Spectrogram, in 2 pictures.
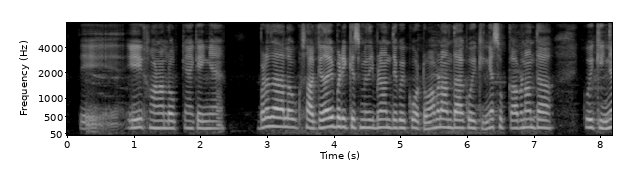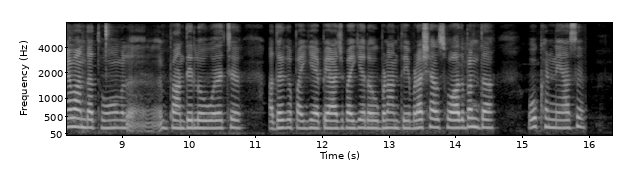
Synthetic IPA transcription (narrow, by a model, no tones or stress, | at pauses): t̪ḛːeːkʰaːnãːloːkːɛ̃ːkəijãː | bəɽaːzjaːd̪aːloːksaːɡeːd̪aːiːbəɽiːkɪsmẽːd̪iːbəɽ̃ãːnd̪eːkoːiːkoːʈʋãːbəɽ̃ãːnd̪aːkoːiːkɪjãːsʊkːãːbəɽ̃ãːnd̪aː | koːiːkɪjãːbãːnd̪aːt̪ʰõː | bãːnd̪eːloːkoːd̪t͡ʃ | əd̪əɾkəpaːiːɛːpɪjaːd͡ʒpaːiːɛːloːk̚bəɽãːnd̪eːbəɽaːʃaːɾswaːd̪bənd̪aː | oːkʰənːeːəs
